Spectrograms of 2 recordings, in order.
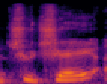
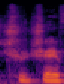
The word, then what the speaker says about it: Juche: It's called the Chuche idea. It's from it's an experimental feature from Jim Finn. – And that's spelled J-U-C-H-E.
